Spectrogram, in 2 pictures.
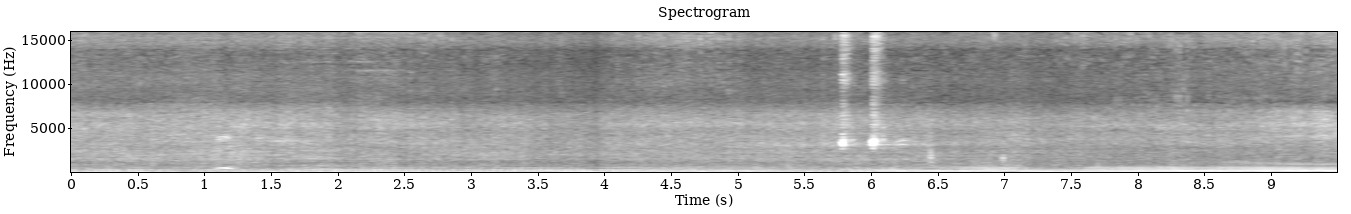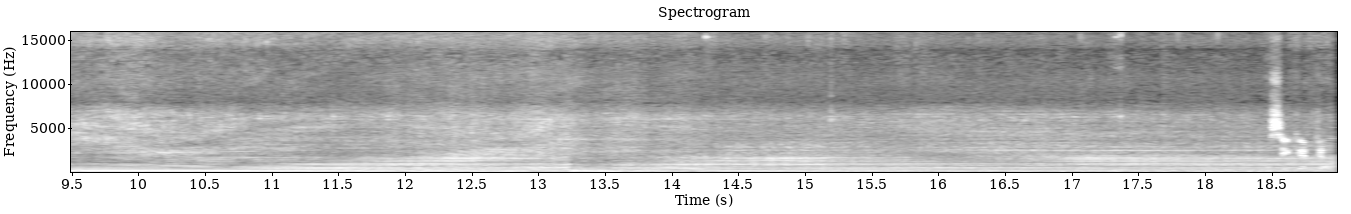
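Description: A motorcycle engine runs steadily and revs up and down, its pitch climbing and dropping in smooth sweeps. The engine stays close and loud throughout, with some background clatter and wind.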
